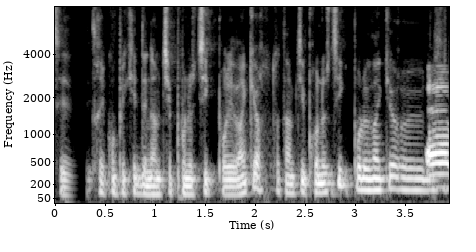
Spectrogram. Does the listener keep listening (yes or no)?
no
